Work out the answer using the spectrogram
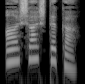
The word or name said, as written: ಆಶಾಷ್ಟಕ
